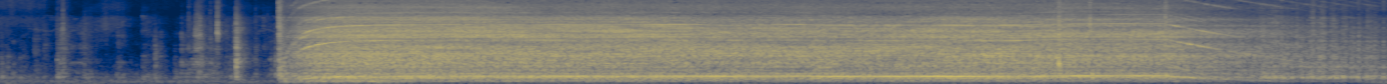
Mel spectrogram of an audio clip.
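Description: Bagged Hoover WindTunnel upright vacuum cleaner switched on after a few clicks: the motor whines up to speed and runs steadily. Near the end it is switched off and the whine falls away as the motor spins down.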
